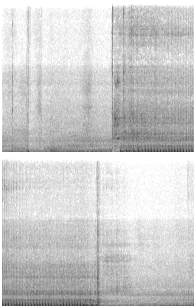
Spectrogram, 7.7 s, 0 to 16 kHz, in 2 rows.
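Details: Dirt bike that repeatedly stalled on a desert ride, started after TPS adjustment with idle set around 2000: engine catches, runs a rough uneven beat about three seconds, then dies; stalling still unresolved, owner suspects idle needs raising as it warms.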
